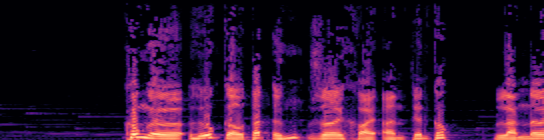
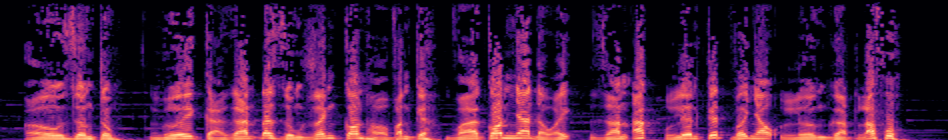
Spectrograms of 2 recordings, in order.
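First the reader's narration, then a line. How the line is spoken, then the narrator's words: Old man, furious, fierce. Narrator (Vietnamese): Lão nhân mặt mày giận dữ nói giọng hung tợn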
